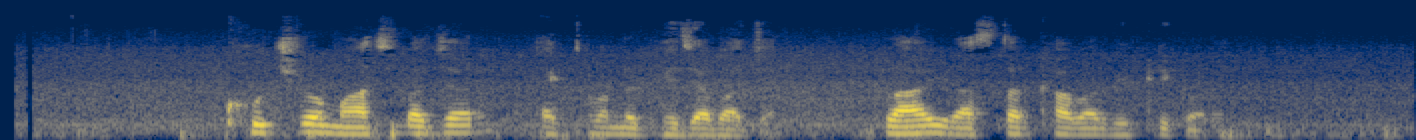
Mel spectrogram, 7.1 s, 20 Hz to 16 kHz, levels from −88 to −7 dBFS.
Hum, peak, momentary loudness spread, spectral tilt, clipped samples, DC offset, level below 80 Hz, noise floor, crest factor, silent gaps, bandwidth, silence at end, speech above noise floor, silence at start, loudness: none; -4 dBFS; 21 LU; -6.5 dB/octave; under 0.1%; under 0.1%; -58 dBFS; -50 dBFS; 22 dB; none; 9.8 kHz; 0.95 s; 28 dB; 0.9 s; -23 LUFS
